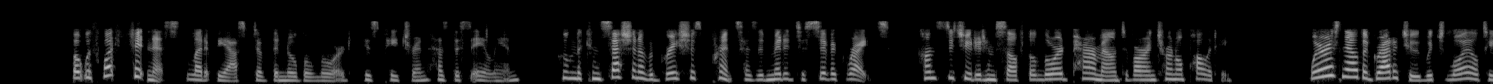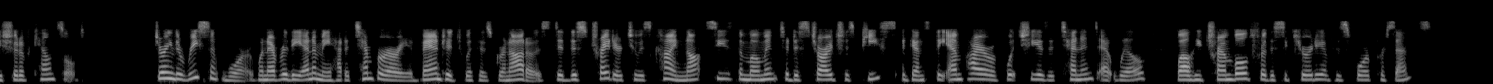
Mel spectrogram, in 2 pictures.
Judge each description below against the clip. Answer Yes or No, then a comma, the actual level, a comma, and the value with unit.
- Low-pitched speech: No, high, 220 Hz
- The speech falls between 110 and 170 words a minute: No, average, 195 wpm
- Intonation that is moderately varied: Yes, average, 3.8 semitones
